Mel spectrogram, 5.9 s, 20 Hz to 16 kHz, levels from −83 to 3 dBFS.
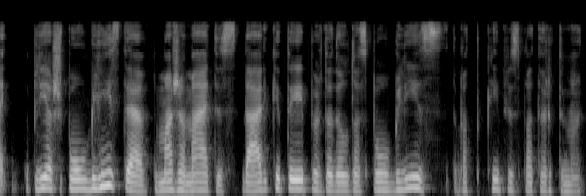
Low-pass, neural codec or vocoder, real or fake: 9.9 kHz; autoencoder, 22.05 kHz, a latent of 192 numbers a frame, VITS, trained on one speaker; fake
